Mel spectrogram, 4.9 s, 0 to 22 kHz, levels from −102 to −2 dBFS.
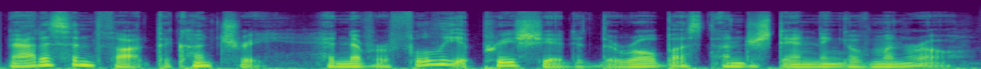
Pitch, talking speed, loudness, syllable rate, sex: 120 Hz, 160 wpm, -21 LUFS, 5.7 syllables/s, male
